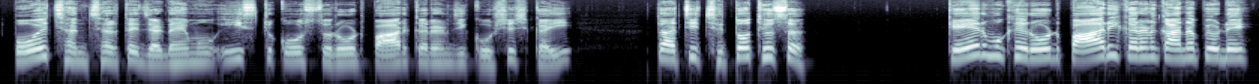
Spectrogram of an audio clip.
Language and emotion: Sindhi, angry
